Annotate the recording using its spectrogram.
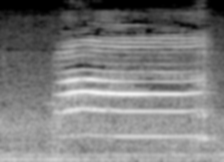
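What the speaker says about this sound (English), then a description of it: "Random cats." A single clear meow from a cat, loud and close, a sustained harmonic cry lasting over a second before cutting off, with no talking.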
